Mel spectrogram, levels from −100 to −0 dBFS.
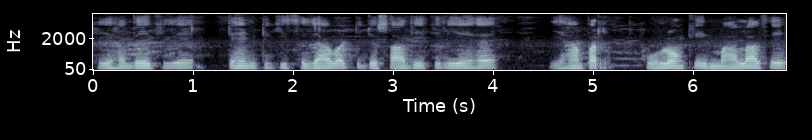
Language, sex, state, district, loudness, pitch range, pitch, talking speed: Hindi, male, Uttar Pradesh, Hamirpur, -26 LUFS, 115-125 Hz, 120 Hz, 140 wpm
